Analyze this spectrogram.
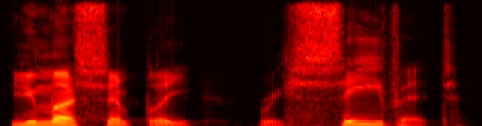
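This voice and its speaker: A man preaching a sermon, earnest and deliberate, with pauses and emphatic repeats. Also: medium pitch, big pitch swings, fairly bright tone, dry recording, clean studio sound. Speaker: pastor.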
